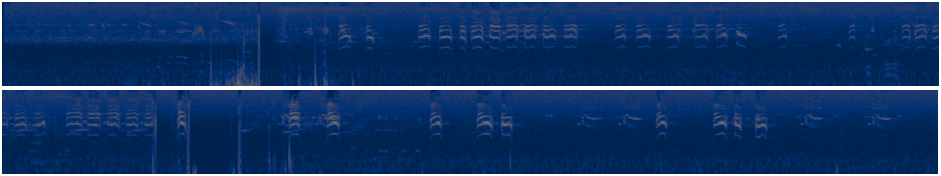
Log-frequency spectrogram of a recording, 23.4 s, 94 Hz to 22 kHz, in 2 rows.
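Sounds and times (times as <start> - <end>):
birds singing: 0.2 - 23.2.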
